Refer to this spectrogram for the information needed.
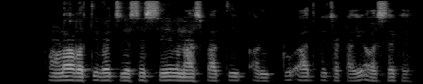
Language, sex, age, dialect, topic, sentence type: Hindi, male, 56-60, Kanauji Braj Bhasha, agriculture, statement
